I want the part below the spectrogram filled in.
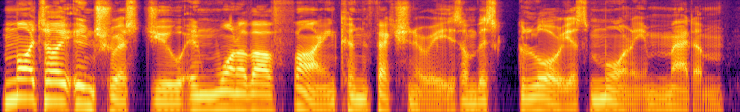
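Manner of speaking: mock-formal posh waiter; posh accent. Playful narrator poses as a fancy waiter to surprise Gidget, posh accent. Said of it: "in my best posh accent".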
